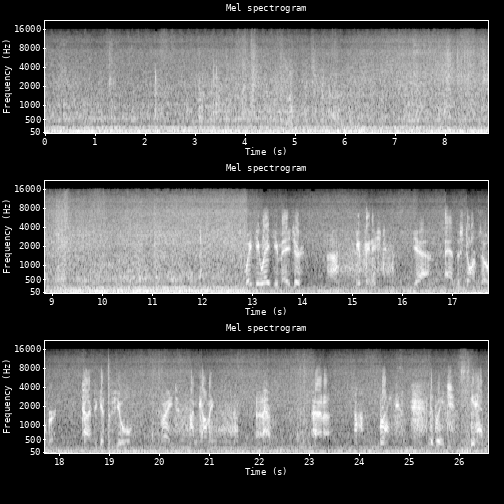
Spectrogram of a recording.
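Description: A tank engine rumbles deeply.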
